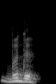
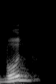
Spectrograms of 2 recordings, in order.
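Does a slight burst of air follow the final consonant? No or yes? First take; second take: yes; no. First: The final consonant releases a slight burst of air. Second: The final consonant stops with no air release. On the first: The speaker calls it right. "रोकने के बाद हल्की हवा निकलती है" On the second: The speaker calls it wrong. "नहीं"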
